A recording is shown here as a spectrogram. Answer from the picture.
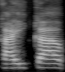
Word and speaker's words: KAEIIKA: Oh ya, nama tokonya Kaika Bu. KAEIIKA tulisannya. KAE? IIKA. Ada Instagramnya juga. Oh, KAEIIKA. Kaika. Kaika. Iya. Oh, Dibacanya Kaika Pak.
